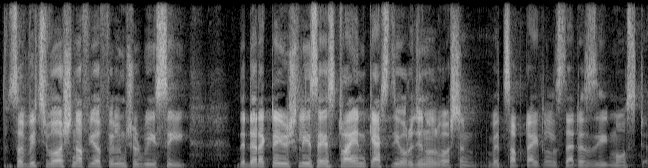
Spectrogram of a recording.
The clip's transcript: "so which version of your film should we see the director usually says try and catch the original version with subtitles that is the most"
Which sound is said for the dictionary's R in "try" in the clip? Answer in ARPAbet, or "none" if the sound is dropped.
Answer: R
